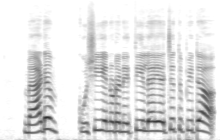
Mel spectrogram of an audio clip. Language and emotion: Tamil, disgusted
